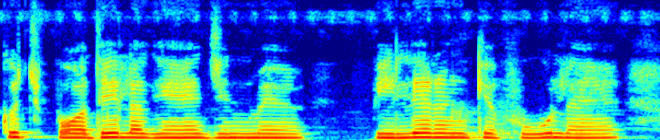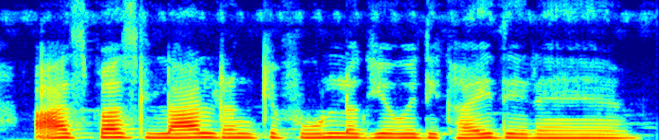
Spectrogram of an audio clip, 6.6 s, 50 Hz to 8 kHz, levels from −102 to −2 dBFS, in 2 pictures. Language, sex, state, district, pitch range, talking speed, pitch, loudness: Hindi, female, Uttar Pradesh, Lalitpur, 215-225 Hz, 200 wpm, 220 Hz, -19 LUFS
